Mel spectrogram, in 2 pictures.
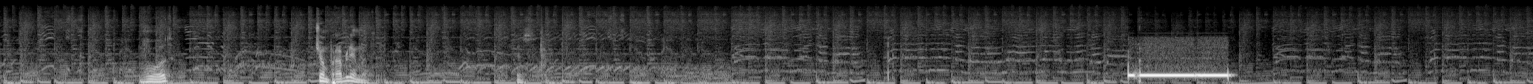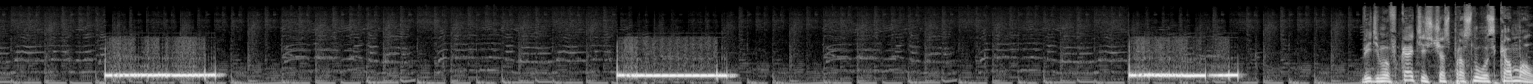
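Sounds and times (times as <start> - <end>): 
speech: 1.4 - 1.9, 3.2 - 3.8, 5.2 - 5.5, 29.0 - 30.6
telephone tones as a call fails to connect: 11.3 - 12.4, 16.4 - 17.6, 21.5 - 22.7, 26.6 - 27.8.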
